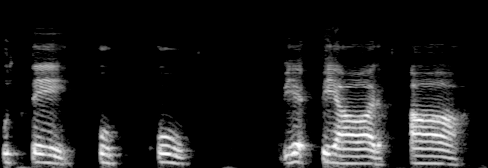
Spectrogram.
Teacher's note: wherever there's independent matra, you only hear the vowel sound, not a consonant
